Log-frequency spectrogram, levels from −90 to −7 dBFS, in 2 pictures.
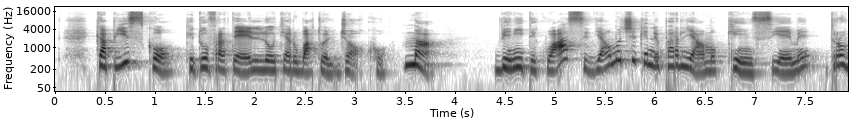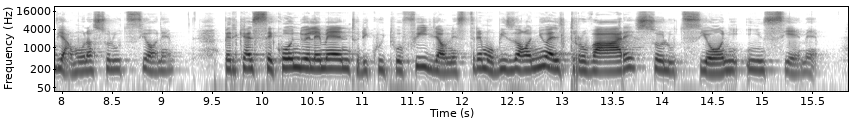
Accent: native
